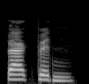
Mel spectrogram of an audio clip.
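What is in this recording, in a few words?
"backbitten", British English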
